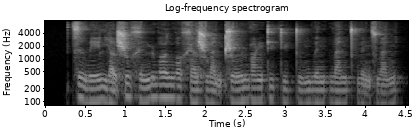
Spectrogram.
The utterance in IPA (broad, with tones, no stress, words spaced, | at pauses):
t͡sɹ̩˥˩we˧˥ɪ̯ljä̰˨˩ ʂu˥˩xə˧˥nɻwɔ˥ lwɔ˥˩xä˧˥ʂwa̰˨˩n ʈ͡ʂo˧˥ʊ̯ɻwɑ˥ŋt̪y˥˩t̪y˧˥ t̪u˧˥mwə˥npwa˥n t̪ʰwə̰˨˩nswa˧˥n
